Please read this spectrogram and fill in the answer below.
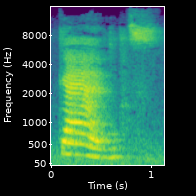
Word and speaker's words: quinze: And 15 is pronounced as kanz.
